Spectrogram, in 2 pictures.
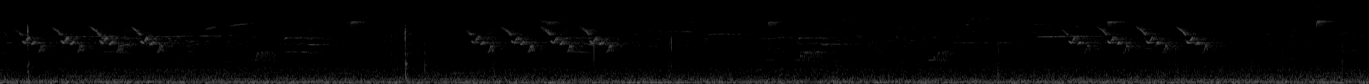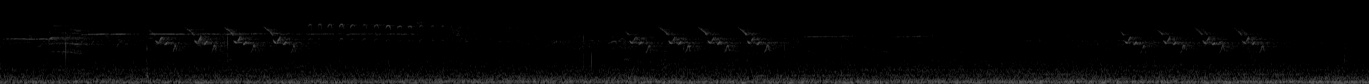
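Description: A songbird singing a short phrase of quick, downward-slurred notes about a second long, repeated six times at roughly five-second intervals, with a few fainter calls from other birds in between, over a steady low background rumble.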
